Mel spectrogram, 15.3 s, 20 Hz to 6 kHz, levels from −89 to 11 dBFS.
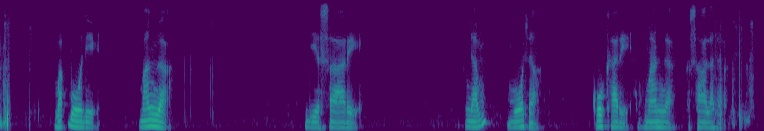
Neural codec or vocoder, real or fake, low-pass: codec, 16 kHz, 4 kbps, X-Codec, HuBERT features, trained on general audio; fake; 5.4 kHz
